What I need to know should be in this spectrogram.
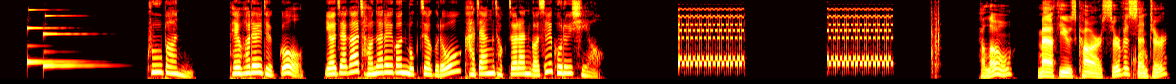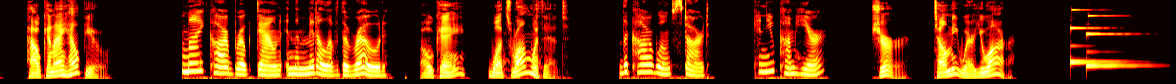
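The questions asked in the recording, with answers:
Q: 대화를 듣고 여자가 전화를 건 목적으로 가장 적절한 것을 고르시오.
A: 고장 난 차 수리(출장) 요청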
